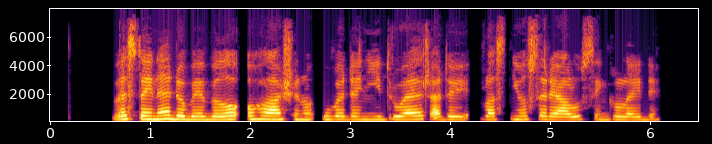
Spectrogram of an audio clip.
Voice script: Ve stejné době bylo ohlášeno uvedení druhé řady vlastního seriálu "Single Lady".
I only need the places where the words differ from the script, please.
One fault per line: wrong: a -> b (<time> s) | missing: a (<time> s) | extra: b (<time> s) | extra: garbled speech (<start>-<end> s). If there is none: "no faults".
no faults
